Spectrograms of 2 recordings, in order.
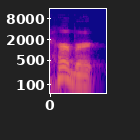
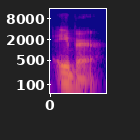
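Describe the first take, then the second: First: The h and final t are sounded, English style. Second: The h and final t are silent, French style. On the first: "why do they pronounce it Herbert" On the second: "it was Abair"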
